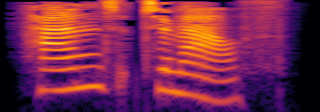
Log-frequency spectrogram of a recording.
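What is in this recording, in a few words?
"hand-to-mouth", English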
